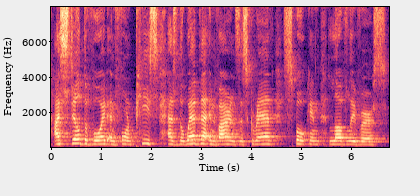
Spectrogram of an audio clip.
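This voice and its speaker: A man's voice: high voice, darkish tone, reverberant. A man giving a sermon in the form of spoken word poetry, with a rhythmic, rhyming slam delivery. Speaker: church speaker. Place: church hall.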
